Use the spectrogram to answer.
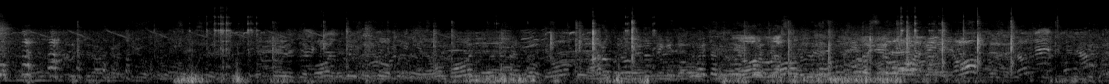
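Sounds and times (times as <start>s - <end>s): distant voices calling and talking: 0.0s - 11.0s.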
